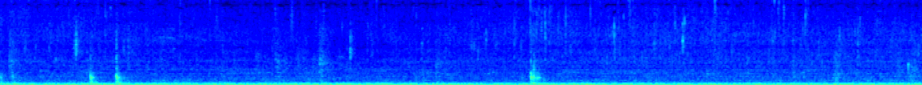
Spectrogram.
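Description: Breaded pork chops sizzling steadily as they fry in hot olive oil in a frying pan. A steady low hum runs underneath, with a couple of faint clicks.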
